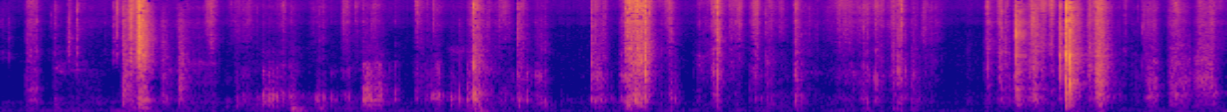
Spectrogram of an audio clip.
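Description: Utility knife slitting the packing tape on a cardboard toy box, then the box being opened and its cardboard and plastic packaging handled: irregular short scrapes, rasps and rustles.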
